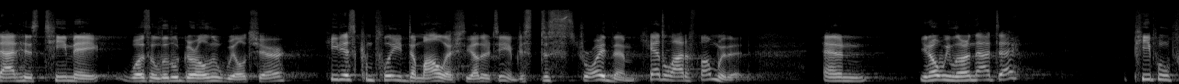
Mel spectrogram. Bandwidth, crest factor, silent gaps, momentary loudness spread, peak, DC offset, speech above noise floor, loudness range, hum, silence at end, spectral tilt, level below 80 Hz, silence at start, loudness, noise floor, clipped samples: 13.5 kHz; 20 dB; none; 10 LU; -8 dBFS; under 0.1%; 43 dB; 3 LU; none; 0 s; -4 dB/octave; -76 dBFS; 0 s; -27 LUFS; -70 dBFS; under 0.1%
